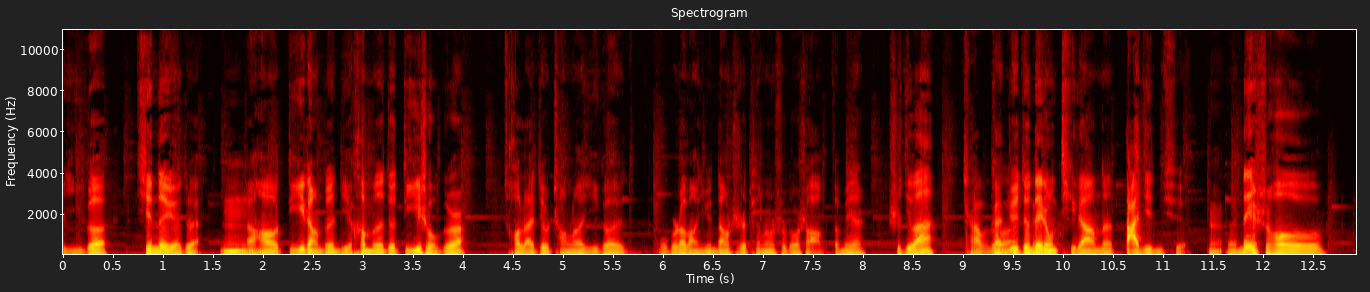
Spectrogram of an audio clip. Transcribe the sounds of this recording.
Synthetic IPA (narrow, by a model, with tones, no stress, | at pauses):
i˧˥ɡə˧ | ɕi˥nd̪ə˨ɥɛ˥˧t̪we˥˩ɪ˩ɻa˧˥nxo˥˧ʊt̪i˥˩i˥ʈ͡ʂɑ˥˧ŋʈ͡ʂwə˥˩nt͡ɕi˥˩xə˥˩mu˧˥ə˧t͡ɕjo˥˧ʊt̪i˥˧i˥ʂ̬o˨˩ʊkɤ˥ | xo˥˩la˧˥ɪt͡ɕjo˥˩ʊʈ͡ʂʰɤ˧˥ŋlə˧i˧˥ɡə˧ | wɔ˨˩pu˥˧˥ɑ˨˩ɥnt̪ɑ˥ŋʂɻ̩˧˥d̪ə˧pʰi˧˥ŋlwə˥˧nʂ̩˥˩t̪wɔ˥ʂɑ˨˩˦ʊkə˨˩mə˦˥jɛ˨˩ | ʂɻ̩˧˥t͡ɕi˨˩wa˥˩n | ʈ͡ʂʰa̰˥˩pu˨t̪ka˨˩˥nɥɛ˧˥t͡ɕjo˥˧ne˥˩ɪʊ˧˥ŋt̪ʰi˨˩ljɑ˥˩ŋd̪ə˩t̪a˥˩t͡ɕi˥nt͡ɕʰy̰˥˩˧ | t̪we˥˧ɪne˥˩ʂɻ̩˧˥xo˥˧ʊ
